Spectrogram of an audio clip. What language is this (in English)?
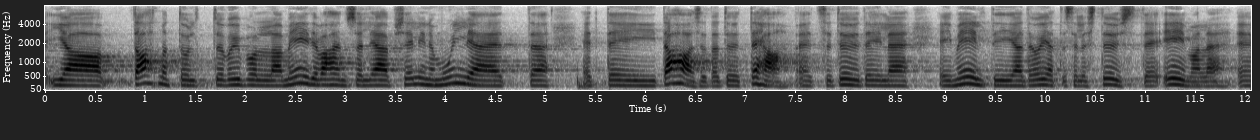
Estonian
